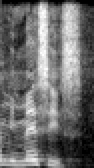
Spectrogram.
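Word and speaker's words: μίμησις: en particular que que en griego se pronuncia mimesis O mimetizar de ahí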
